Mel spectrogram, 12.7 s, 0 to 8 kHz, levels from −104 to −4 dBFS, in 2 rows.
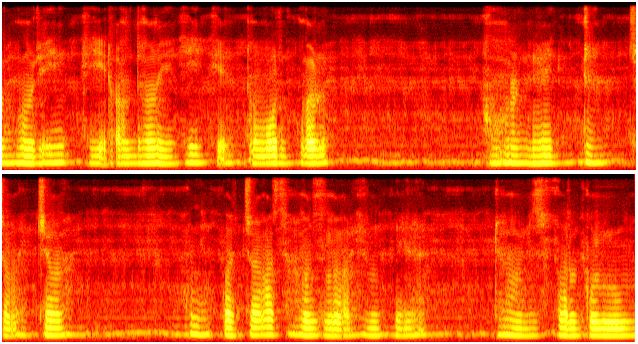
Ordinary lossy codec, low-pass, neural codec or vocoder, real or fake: none; 7.2 kHz; autoencoder, 22.05 kHz, a latent of 192 numbers a frame, VITS, trained on one speaker; fake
